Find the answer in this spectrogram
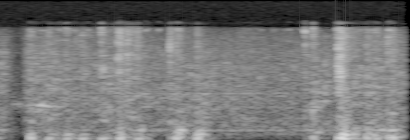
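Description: Faint computer keyboard typing: a quick run of soft keystrokes in the first second, then a few more near the end.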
